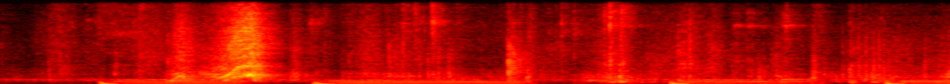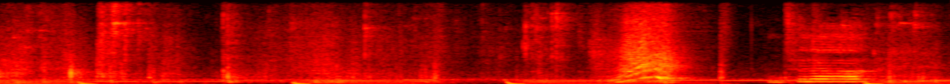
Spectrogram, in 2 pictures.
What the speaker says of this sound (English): It all zips up nice and neat in there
